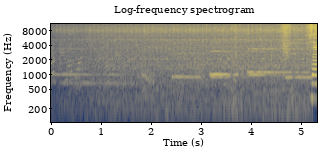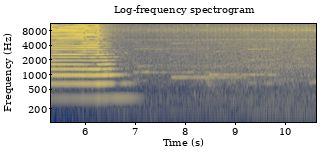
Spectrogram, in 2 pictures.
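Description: KRL Commuter Line electric train sounding its horn in one steady blast of about a second and a half, a little past the middle. Electronic two-tone chimes from the level-crossing warning sound before and after it.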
